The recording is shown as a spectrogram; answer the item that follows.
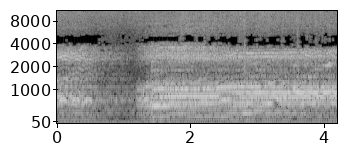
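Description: Male gospel quartet singing held four-part chords with vibrato and no clear words. About a second in the chord fades, and a new sustained chord comes in.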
